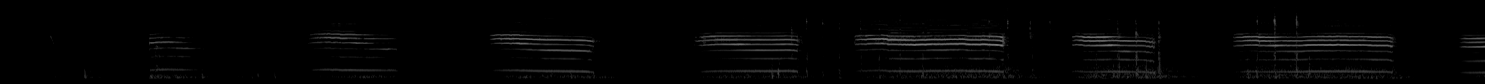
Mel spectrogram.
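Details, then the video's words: Pet cat meowing for its food, about eight drawn-out, steady, harmonic meows in quick succession, growing longer and louder toward the end, with brief clicks between some calls. "SUARA KUCING"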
